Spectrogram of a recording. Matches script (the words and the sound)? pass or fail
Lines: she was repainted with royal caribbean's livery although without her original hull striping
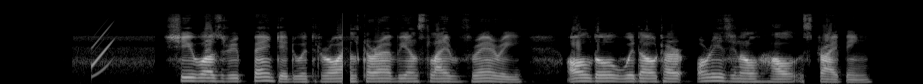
fail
